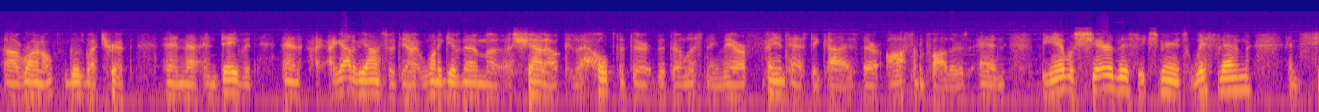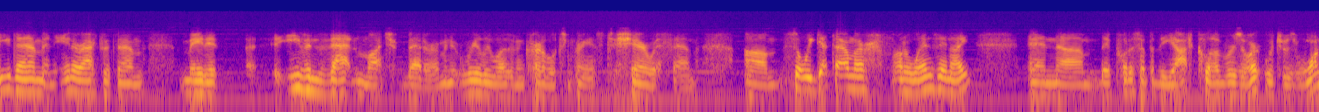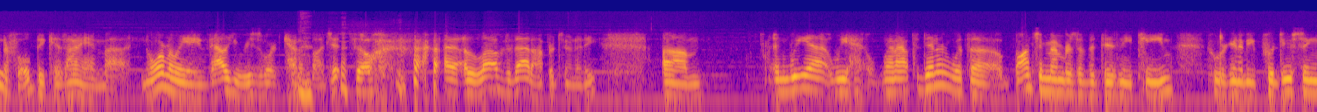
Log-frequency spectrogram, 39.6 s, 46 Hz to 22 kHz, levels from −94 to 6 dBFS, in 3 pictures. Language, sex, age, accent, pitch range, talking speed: English, male, 30-49, American, 115-145 Hz, 215 wpm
